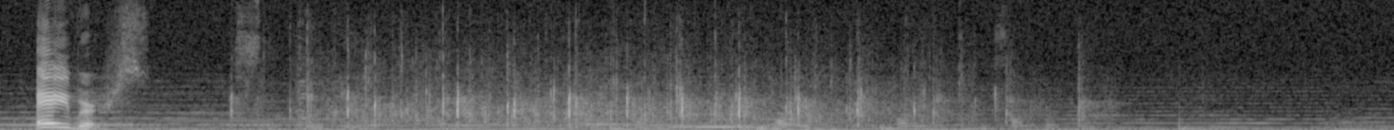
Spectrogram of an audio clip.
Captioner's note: crowd applauding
